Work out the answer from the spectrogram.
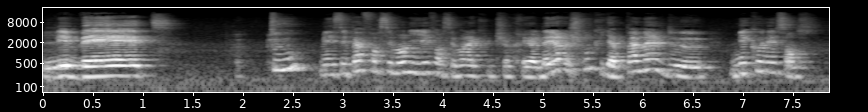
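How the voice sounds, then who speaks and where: A woman's voice: fairly high pitch, lively intonation, normal speed. A young woman from French Guiana talking casually in a conversation, chatty, with frequent hesitations. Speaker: association member in discussion. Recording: echoey room, distant mic.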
